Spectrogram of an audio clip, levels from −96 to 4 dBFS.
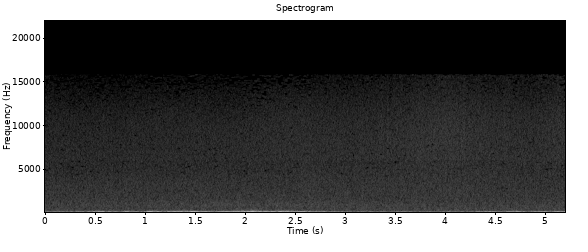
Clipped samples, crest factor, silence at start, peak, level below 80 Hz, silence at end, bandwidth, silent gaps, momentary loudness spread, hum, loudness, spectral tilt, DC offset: under 0.1%; 16 dB; 0 s; -18 dBFS; -36 dBFS; 0 s; 12.5 kHz; none; 18 LU; none; -45 LUFS; -4.5 dB/octave; under 0.1%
